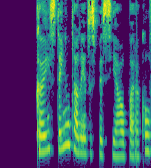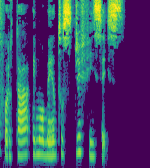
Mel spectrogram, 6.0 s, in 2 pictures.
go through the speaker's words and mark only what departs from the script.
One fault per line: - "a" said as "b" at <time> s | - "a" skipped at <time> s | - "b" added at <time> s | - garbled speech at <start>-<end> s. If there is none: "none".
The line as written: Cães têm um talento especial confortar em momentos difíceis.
- "para" added at 2.5 s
